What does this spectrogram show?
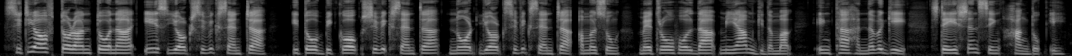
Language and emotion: Manipuri, neutral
